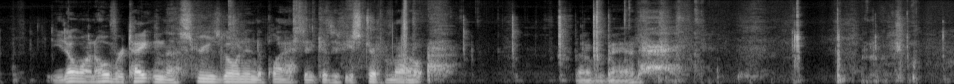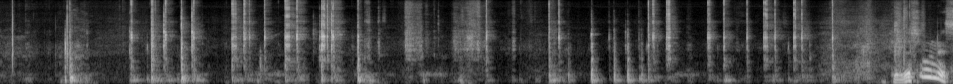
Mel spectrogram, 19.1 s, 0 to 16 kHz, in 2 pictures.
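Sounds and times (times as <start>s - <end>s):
plastic parts handled: 2.2s - 7.1s, 7.8s - 19.0s
screw driven into plastic: 10.2s - 18.3s.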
